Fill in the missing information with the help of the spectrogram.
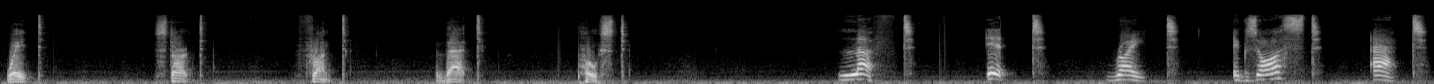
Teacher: The unvoiced T, tongue front palatal stop consonant, cognate to the D. The same staccato springing action as the D drum beat, with no voice, forms the light tap of the T.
